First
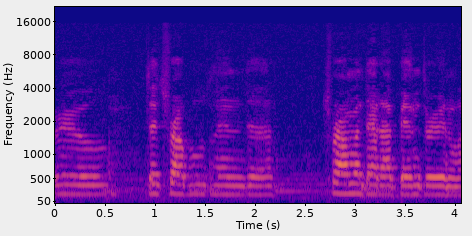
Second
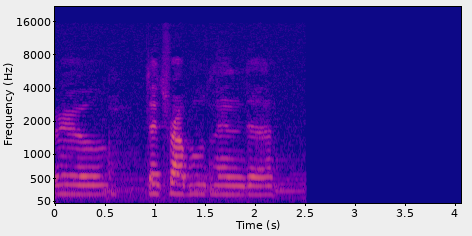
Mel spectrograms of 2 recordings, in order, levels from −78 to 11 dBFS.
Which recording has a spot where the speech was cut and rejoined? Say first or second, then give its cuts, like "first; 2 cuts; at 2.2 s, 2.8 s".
first; 1 cut; at 2.6 s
